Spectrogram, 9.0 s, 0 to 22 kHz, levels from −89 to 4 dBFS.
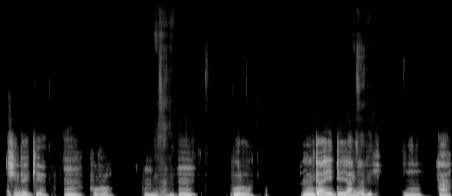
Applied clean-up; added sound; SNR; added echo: neural mask model Resemble Enhance denoiser.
